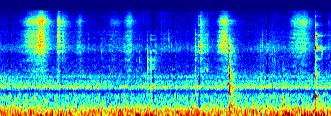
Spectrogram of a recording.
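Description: Faint rustling and a couple of light clicks over a low steady room hum.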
